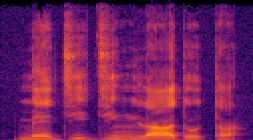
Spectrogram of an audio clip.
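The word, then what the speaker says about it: méjìdínláàádọ́ta: Logo, 48 se pronuncia 2 a menos que 50. Ou medidin ladota.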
